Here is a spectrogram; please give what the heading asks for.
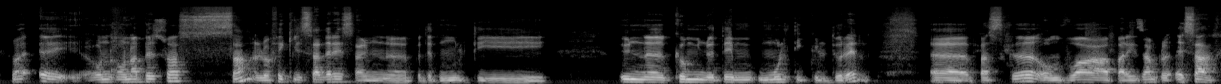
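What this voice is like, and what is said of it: Slight put-on Romanian accent. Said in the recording (French): “tu avais quand un petit accent roumain multiculturel”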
